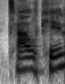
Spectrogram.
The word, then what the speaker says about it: talking: Talking, okay, with the L.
